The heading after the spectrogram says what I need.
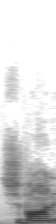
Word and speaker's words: Siobhan: name so that's Mairead the next name is Siobhan and similar to Sinead Siobhan is derived from the name Jane's so they both mean God is gracious it's pronounced Vaughan ship on Siobhan is spelled s io b h KN on it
